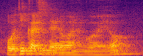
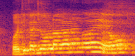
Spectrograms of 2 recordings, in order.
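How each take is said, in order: First: 내려가는 거예요 drops low and quiet at the end; Seoul-style question that falls away; falling Seoul tune. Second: 올라가는 거예요 ends on a high Gyeongsang rise; rising Gyeongsang tune. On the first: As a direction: let the line fall off low and soft. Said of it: "올리지 말고 내리면 좀 약간 서울스럽더라고요". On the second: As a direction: lift the whole line up high at the end. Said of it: "이거 방송에서 나왔잖아요". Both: Shown as a demonstration.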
